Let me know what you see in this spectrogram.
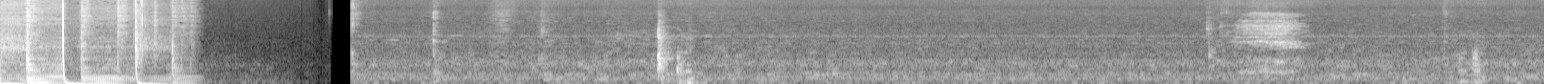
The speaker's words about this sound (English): I'm sorry, I'm fussing with the mic.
